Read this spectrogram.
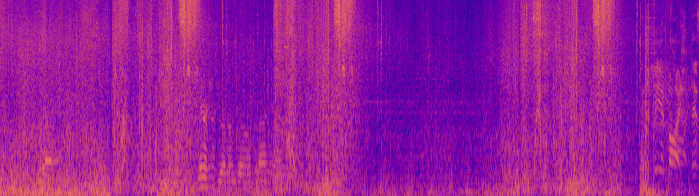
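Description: Wind rushes past during a freefall.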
